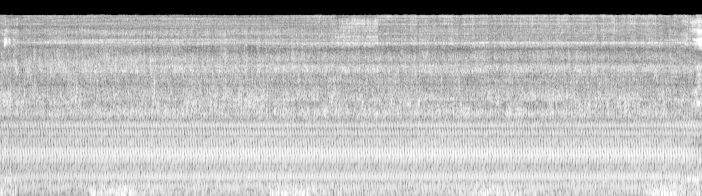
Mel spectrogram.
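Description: Nebulizer running with a steady, even hum, misting while someone breathes through its mouthpiece.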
